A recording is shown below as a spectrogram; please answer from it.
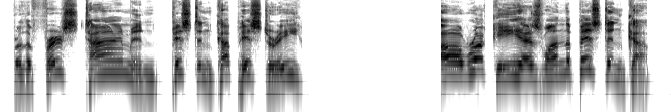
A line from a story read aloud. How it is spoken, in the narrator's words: McQueen shouted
